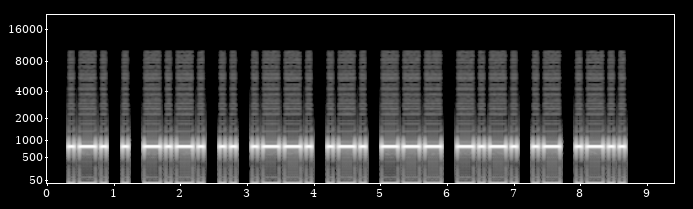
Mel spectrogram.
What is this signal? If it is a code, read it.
Morse code, heard as a keyed tone, about 15 wpm, 800 Hz. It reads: RECIPROCAL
